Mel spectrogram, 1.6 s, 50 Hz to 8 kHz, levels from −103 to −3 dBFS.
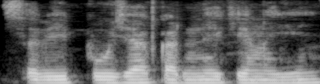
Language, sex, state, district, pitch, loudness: Hindi, male, Uttar Pradesh, Budaun, 110 Hz, -23 LUFS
